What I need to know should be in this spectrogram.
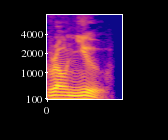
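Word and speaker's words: Gráinne: She asked what I meant, and I said, well, in Ireland, they typically pronounce it like Grown-you.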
